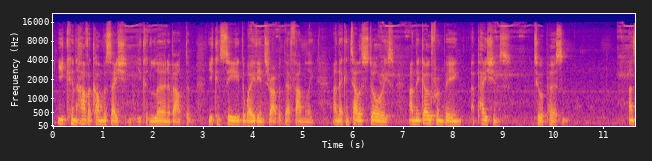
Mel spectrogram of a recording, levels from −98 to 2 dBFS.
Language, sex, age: English, male, 40-59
